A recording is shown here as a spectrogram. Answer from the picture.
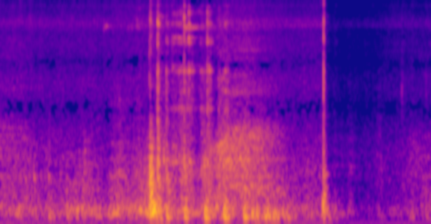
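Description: RV jackknife sofa's metal frame being pulled out into a bed: a clunk about one and a half seconds in, then about a second of metallic rattling and scraping, and a final click a little after three seconds.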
